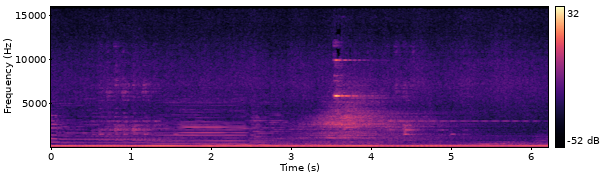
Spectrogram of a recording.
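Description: Live ensemble music on tenor saxophone, clarinet and upright bass: a steady low drone runs under long held notes. About halfway through, a hissing swell of noise rises and fades over the drone.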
